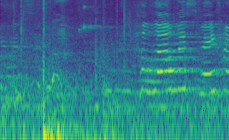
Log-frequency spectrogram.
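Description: A single heavy thump about half a second in, from performers dropping onto the wooden stage floor, followed about a second later by voices calling out.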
